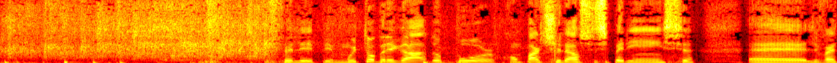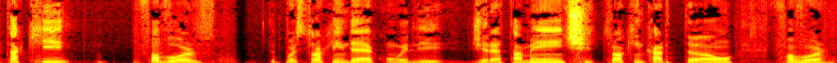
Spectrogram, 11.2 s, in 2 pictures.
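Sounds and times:
audience applause: 0.0s - 2.8s
speech: 1.9s - 11.1s.

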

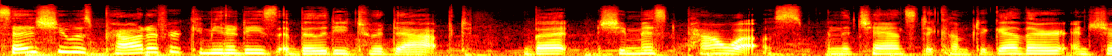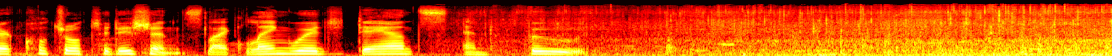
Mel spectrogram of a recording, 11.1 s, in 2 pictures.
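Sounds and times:
speech: 0.0s - 9.0s
fresh fry bread sizzling in pans of cooking oil: 7.8s - 11.1s.

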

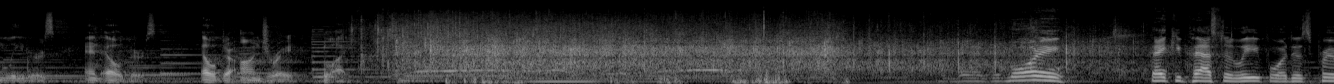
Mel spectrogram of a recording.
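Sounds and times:
speech: 0.4s - 3.9s, 10.1s - 10.8s, 11.5s - 13.3s
round of applause: 3.6s - 12.4s.

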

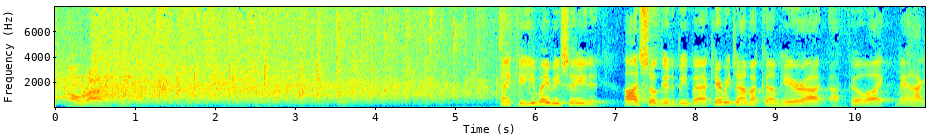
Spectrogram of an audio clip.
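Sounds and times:
Baptist church congregation applauding a guest speaker: 0.0s - 6.1s
speech: 0.2s - 1.2s, 5.6s - 10.8s.

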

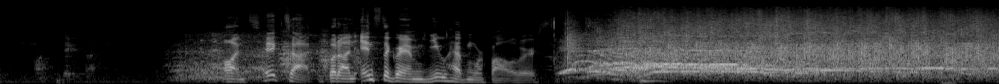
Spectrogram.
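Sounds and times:
laughter: 1.7s - 3.8s
speech: 2.2s - 6.8s
audience applause: 5.6s - 9.9s.

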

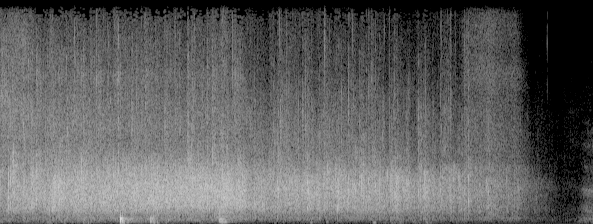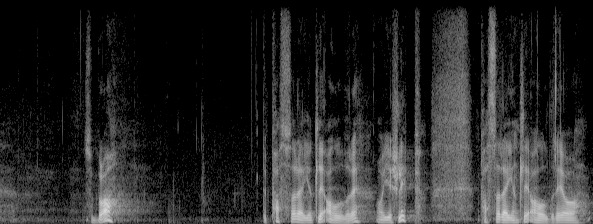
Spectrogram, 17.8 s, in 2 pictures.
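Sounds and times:
audience applause: 0.0s - 8.1s
speech: 10.3s - 10.8s, 13.0s - 15.2s, 16.2s - 17.7s.

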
